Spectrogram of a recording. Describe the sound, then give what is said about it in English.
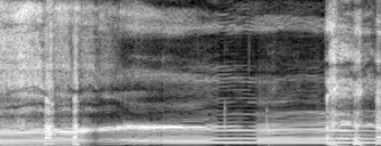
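A voice imitates how a car will sound, like a submarine hull groaning under deep pressure: a long, low, wavering moan that bends in pitch, swells and fades, then groans again, loud and alone with no speech. “Your car's going to sound like a submarine that dove too deep.”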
